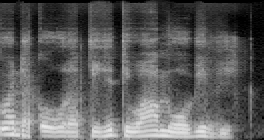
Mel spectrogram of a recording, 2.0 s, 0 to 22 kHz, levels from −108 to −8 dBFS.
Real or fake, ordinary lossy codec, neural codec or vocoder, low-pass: fake; none; codec, 44.1 kHz, 2.6 kbps, DAC; none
